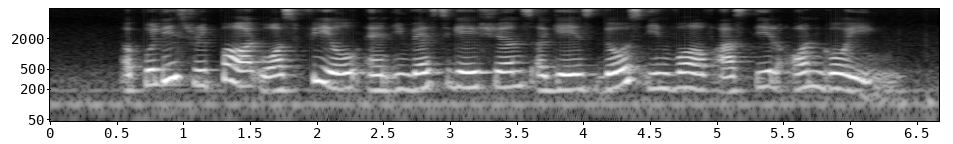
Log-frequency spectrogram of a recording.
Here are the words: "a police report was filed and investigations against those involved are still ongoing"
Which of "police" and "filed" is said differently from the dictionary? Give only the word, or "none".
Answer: filed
